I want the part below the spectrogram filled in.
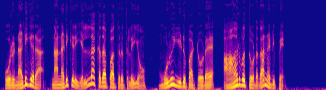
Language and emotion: Tamil, happy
